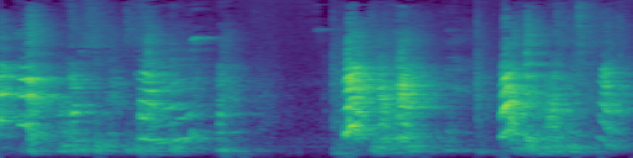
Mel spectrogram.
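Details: Siberian Husky puppy, a female, barks while playfully chasing her food and water bowl indoors: sharp, high, rasping yaps in three clustered bursts separated by short pauses, with a faint voice in the background.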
